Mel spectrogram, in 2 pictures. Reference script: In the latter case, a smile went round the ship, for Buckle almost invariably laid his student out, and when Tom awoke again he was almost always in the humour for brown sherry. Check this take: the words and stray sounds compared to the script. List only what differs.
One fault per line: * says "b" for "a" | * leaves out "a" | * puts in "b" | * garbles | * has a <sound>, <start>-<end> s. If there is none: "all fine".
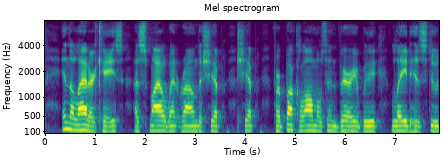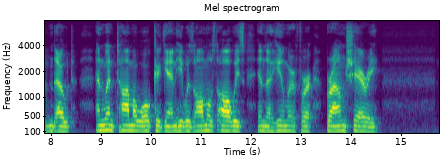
* puts in "ship"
